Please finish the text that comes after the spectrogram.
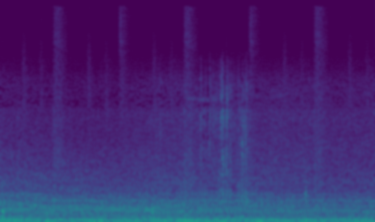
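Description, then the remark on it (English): Steady road traffic rumbles continuously during a walk, a broad low roar of passing cars and heavier vehicles with faint higher hiss, no voices, recorded outdoors at moderate loudness. “You hear all sorts of traffic.”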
